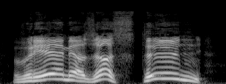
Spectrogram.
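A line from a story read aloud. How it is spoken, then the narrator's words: Barked, harsh. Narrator (Russian): рявкнул темный бог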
